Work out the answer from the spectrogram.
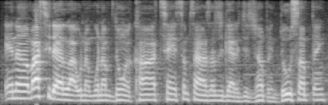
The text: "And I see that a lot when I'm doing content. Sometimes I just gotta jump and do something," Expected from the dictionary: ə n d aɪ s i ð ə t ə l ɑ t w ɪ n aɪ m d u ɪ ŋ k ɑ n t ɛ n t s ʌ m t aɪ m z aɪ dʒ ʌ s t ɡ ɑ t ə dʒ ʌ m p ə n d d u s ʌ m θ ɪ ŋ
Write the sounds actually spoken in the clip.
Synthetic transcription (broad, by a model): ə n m aɪ s i ð ə t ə l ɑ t w ɪ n aɪ m d u ɪ ŋ k ɑ n t ɛ n t s ʌ m t aɪ m z aɪ dʒ ʌ s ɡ ɑ t ə dʒ ʌ m p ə n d d u s ʌ m θ ɪ ŋ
